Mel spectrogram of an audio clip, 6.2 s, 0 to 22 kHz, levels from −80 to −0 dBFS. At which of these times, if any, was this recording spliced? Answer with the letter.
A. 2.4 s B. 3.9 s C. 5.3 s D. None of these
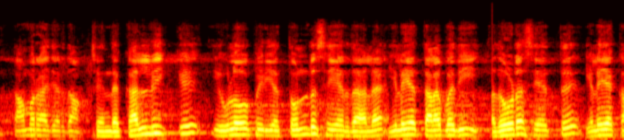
D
